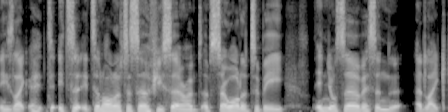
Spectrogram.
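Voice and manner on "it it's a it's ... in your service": high, excited, starstruck stammering gush. Retelling Creel meeting Palpatine: imitating excited Creel. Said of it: "He's so excited".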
